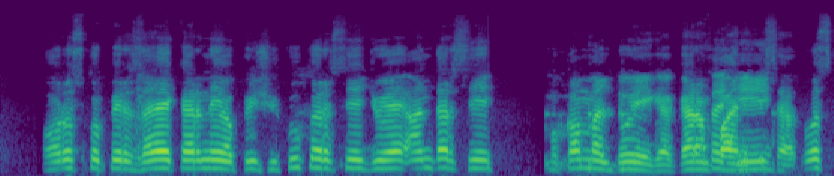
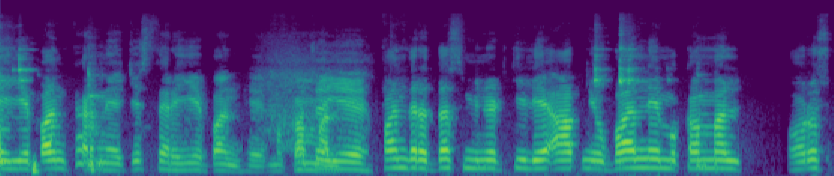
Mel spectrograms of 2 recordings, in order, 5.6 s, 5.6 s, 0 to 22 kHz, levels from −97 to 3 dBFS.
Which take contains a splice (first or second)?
second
